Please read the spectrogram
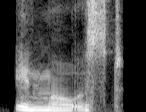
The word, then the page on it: inmost: Indian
